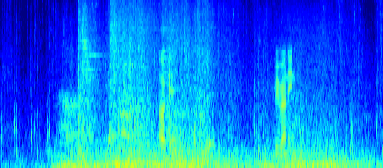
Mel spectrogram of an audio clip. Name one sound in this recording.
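Weapons clash and thud in a fight.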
